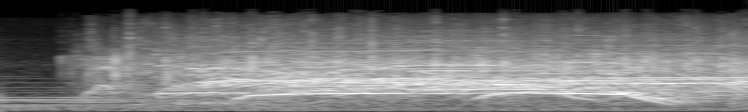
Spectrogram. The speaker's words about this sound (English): She gazes up at the crowd. Zoe, Goldie, and the man between them grin and clap, and Maya's numb expression finally morphs into a smile.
